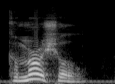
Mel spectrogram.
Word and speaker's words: commercial: Para comercial, la primera sílaba es K, K. Pronuncien esta A lo más corta posible. K, K. Ahora ven que a continuación hay dos consonantes juntas, M y R. Esfuércense por pronunciarlas juntas, así. Mer, mer, mer. Entonces este inicio sería kmer, kmer, kmer. Comer. Y la palabra completa entonces es commercial, commercial, commercial. ¿Se dan cuenta que no es comercial, commercial, sino commercial?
